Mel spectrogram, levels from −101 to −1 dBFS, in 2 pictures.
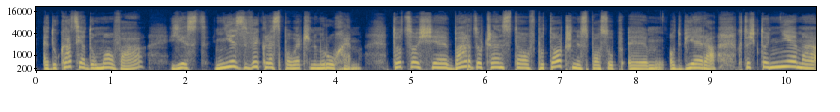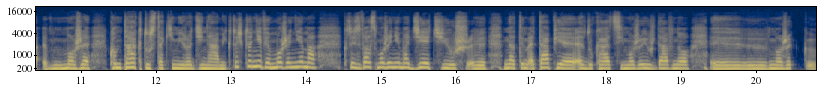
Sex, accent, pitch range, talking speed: female, native, 210-275 Hz, 135 wpm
